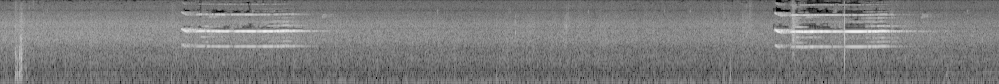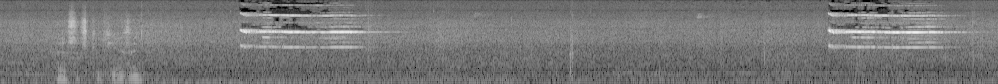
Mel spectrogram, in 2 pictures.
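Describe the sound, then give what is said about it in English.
A Cooper's hawk in a forest gives harsh, high-pitched screeching alarm calls, four loud drawn-out screeches spaced about five seconds apart over a quiet outdoor background, with a person briefly speaking. “So I'm looking at what could be a Cooper's honk.”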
